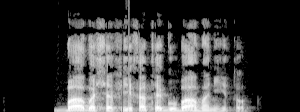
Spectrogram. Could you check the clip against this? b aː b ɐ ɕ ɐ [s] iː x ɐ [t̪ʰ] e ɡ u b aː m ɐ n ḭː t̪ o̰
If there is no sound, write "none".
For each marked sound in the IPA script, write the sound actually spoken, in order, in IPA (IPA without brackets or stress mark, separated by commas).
f, t̪ʰ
